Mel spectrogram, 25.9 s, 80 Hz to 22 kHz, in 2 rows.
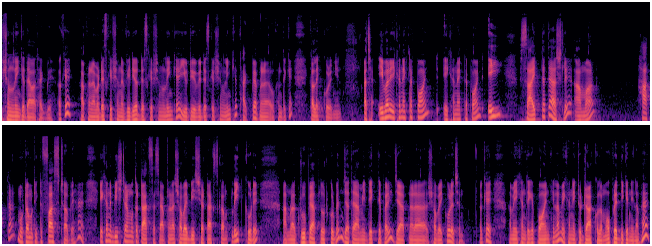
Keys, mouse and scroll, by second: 1.5 click, 7.9 click, 21.2 click.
